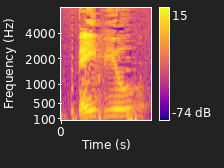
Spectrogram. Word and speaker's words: debut: Sa vocabulary, anong letter ang hindi binibigkas sa English word na debut or debut? You. Debut. Right? Oh, Ay, sorry. It's T pala. Debut. It's T.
